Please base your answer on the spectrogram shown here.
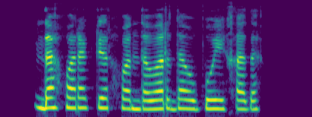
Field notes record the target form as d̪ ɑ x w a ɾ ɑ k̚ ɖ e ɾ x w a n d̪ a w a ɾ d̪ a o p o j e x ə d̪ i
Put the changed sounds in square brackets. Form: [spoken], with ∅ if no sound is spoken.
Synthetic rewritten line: d̪ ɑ x w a ɾ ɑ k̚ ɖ e ɾ x w a n d̪ a w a ɾ d̪ a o [b] o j e x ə d̪ [a]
